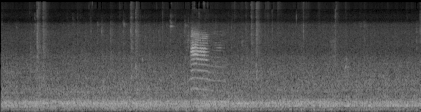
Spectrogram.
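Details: A single short cat meow, bright and harmonic with a slight wavering pitch, sounds about halfway through over a steady low hum and a few faint clicks.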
